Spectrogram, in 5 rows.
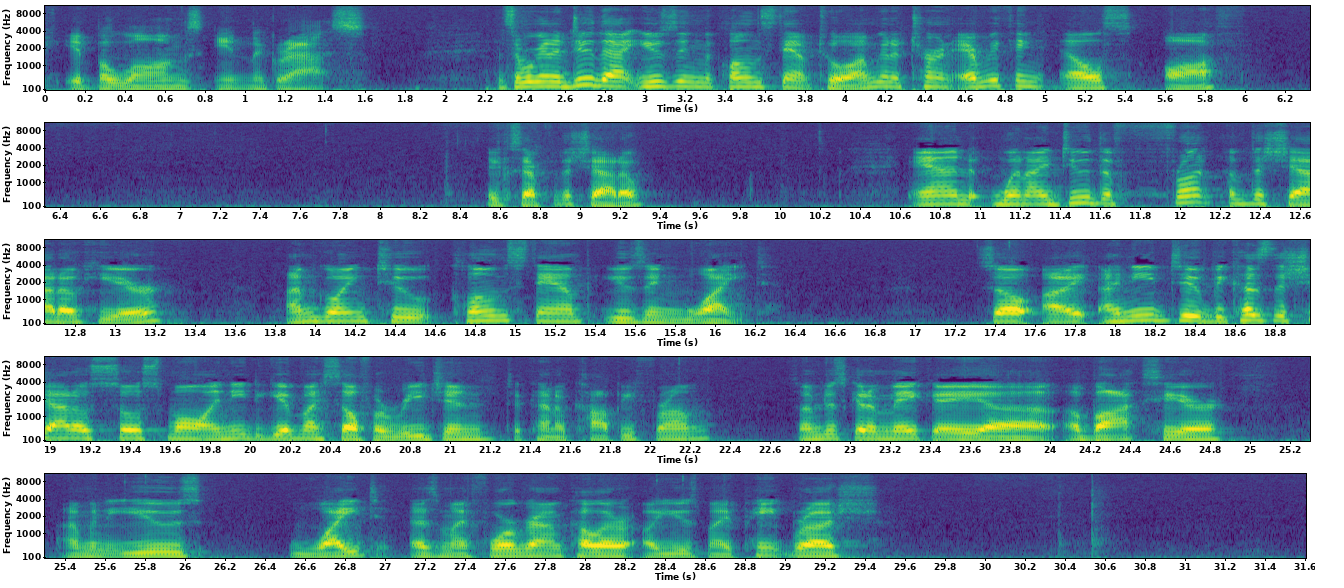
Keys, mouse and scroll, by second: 7.2 click, 7.8 click, 17.5 click, 22.2 click, 25.8 click, 28.5 click.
